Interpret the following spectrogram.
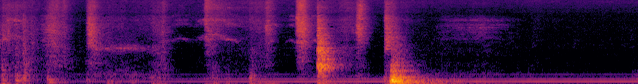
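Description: Lift machinery in a stopped passenger lift car: a steady electrical hum with light clicks and knocks, and one heavy thump about four seconds in.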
